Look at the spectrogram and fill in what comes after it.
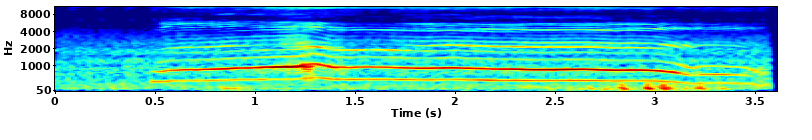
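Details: Baby crying unhappily while being coaxed to eat: a sustained, loud infant cry of about three seconds, steady in pitch with a small break and a fall at the end.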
